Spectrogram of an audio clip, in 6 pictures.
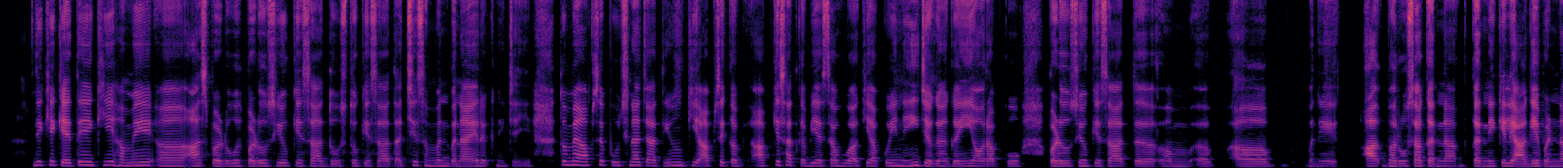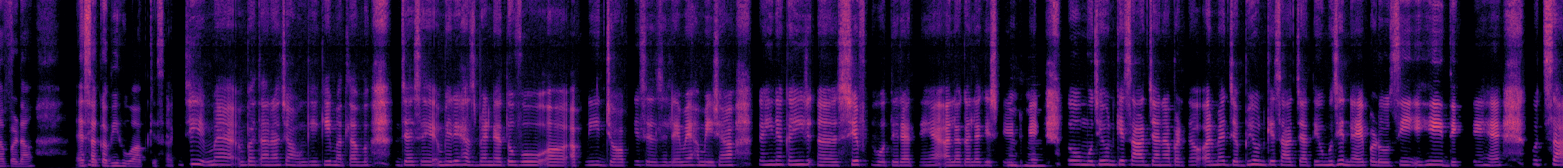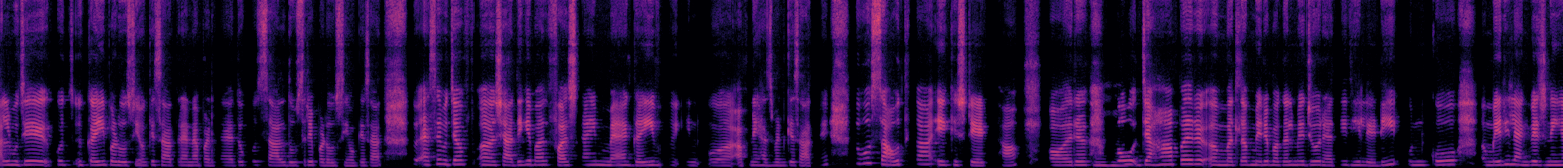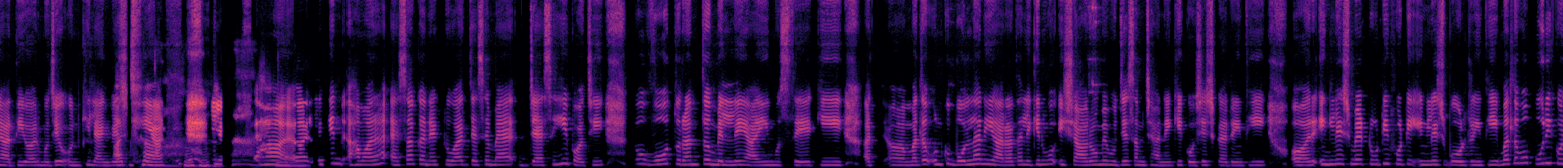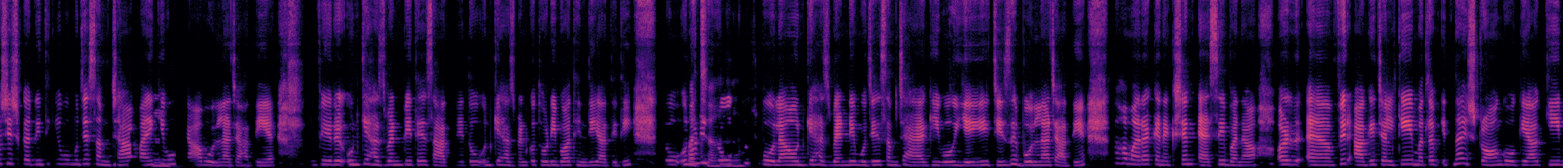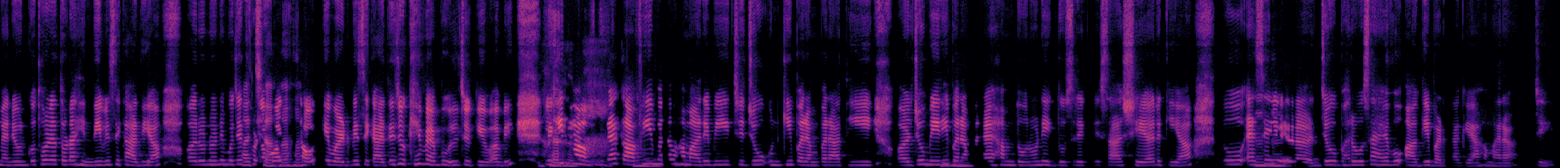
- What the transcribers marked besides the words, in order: other background noise; tapping; in English: "हसबैंड"; in English: "जॉब"; in English: "शिफ़्ट"; in English: "स्टेट"; laughing while speaking: "मुझे"; in English: "फ़र्स्ट टाइम"; in English: "हसबैंड"; in English: "साउथ"; in English: "स्टेट"; in English: "लेडी"; in English: "लैंग्वेज"; in English: "लैंग्वेज"; laughing while speaking: "आती"; chuckle; in English: "कनेक्ट"; in English: "इंग्लिश"; in English: "इंग्लिश"; in English: "हसबैंड"; in English: "हसबैंड"; in English: "हसबैंड"; laughing while speaking: "बोलना"; in English: "कनेक्शन"; in English: "स्ट्रांग"; in English: "साउथ"; in English: "वर्ड"; laughing while speaking: "जो कि मैं"; chuckle; in English: "शेयर"
- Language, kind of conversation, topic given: Hindi, podcast, नए पड़ोसियों के साथ भरोसा बनाने के आसान तरीके क्या हैं?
